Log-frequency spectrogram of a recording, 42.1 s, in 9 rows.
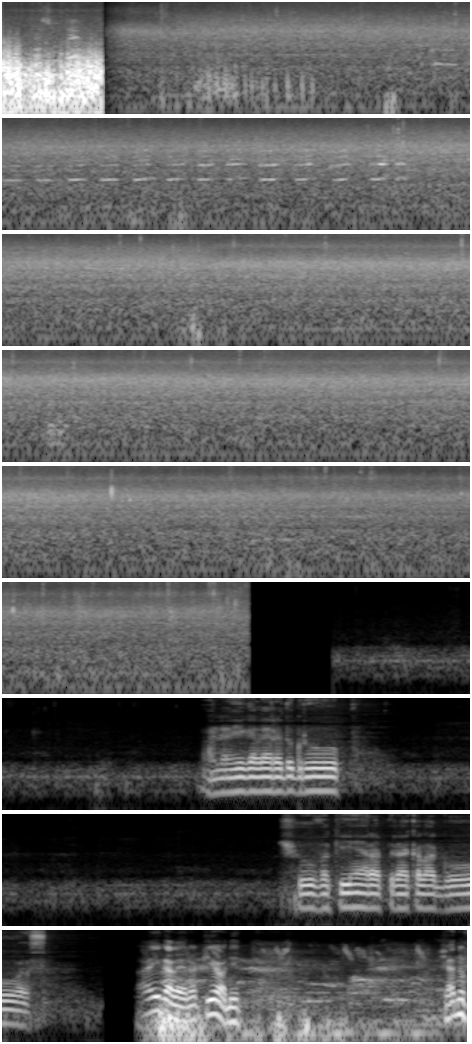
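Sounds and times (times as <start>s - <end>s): steady rain on roofs: 1.0s - 25.9s.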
